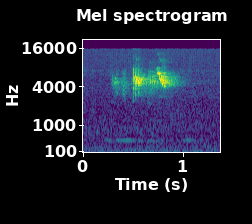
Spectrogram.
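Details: House martin at a busy nest site while young are fed, 24 August 2012; one brief high twittering chirp in two quick parts.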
